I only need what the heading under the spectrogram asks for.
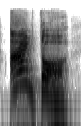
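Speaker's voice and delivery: plain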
